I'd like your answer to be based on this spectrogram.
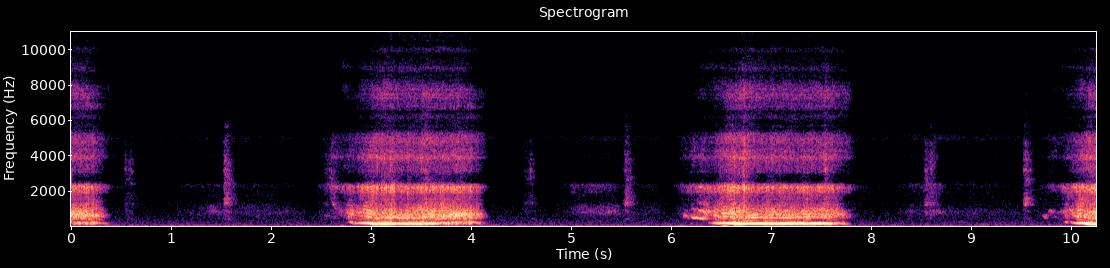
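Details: Adult snoring during sleep after practicing the 4-7-8 breathing technique, recorded on a phone; loud, regular, rumbling snores on each breath, roughly every three and a half seconds, with quiet pauses between.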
